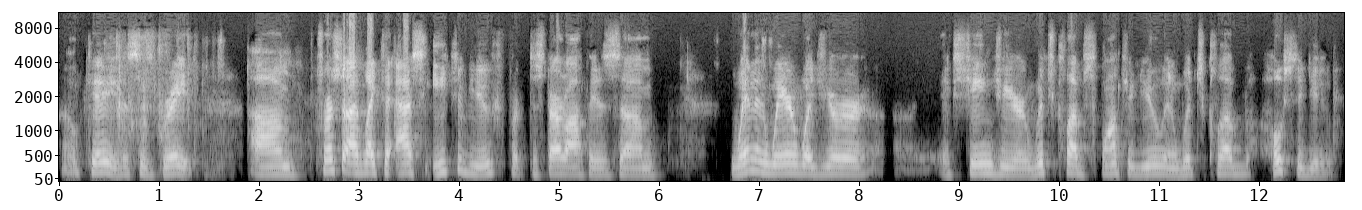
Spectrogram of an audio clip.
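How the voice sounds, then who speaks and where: A man's voice: fairly high pitch, takes it slowly. A man hosting a virtual meeting, introducing speakers politely over a video call. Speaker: meeting host. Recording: dull lo-fi call audio.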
